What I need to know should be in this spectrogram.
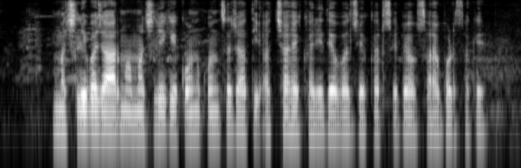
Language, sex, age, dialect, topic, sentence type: Chhattisgarhi, male, 18-24, Central, agriculture, question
